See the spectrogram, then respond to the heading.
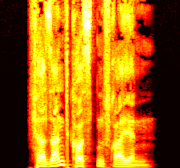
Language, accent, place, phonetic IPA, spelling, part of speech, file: German, Germany, Berlin, [fɛɐ̯ˈzantkɔstn̩ˌfʁaɪ̯ən], versandkostenfreien, adjective, De-versandkostenfreien.ogg
- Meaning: inflection of versandkostenfrei: 1. strong genitive masculine/neuter singular 2. weak/mixed genitive/dative all-gender singular 3. strong/weak/mixed accusative masculine singular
